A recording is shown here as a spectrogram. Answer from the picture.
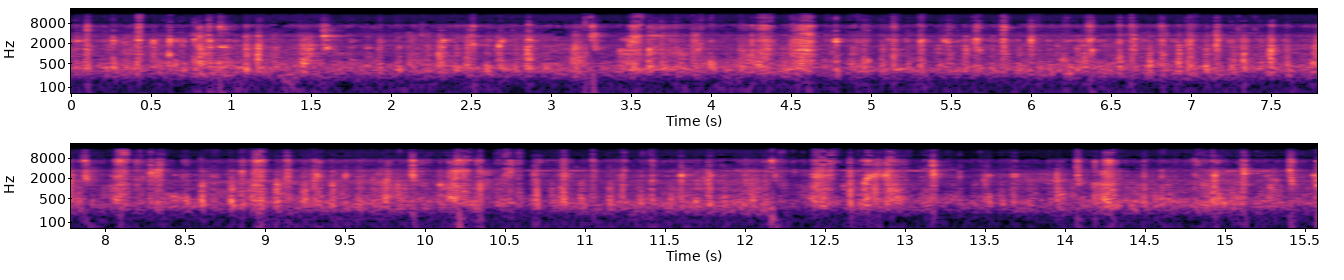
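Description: Close-miked chewing and lip-smacking as a man eats mutton curry and meat bitten off a mutton leg piece, a dense, rapid run of irregular clicks and smacks.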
